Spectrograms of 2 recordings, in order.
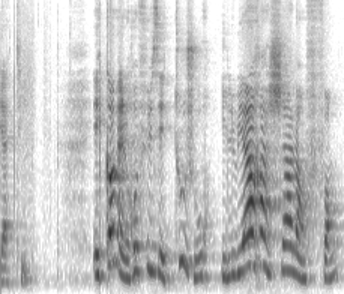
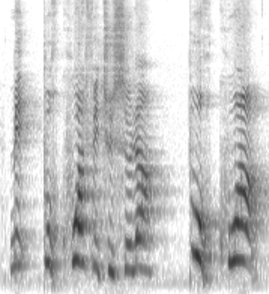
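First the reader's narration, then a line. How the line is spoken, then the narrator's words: Anguished scream. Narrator (French): hurla la pauvre mère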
